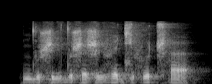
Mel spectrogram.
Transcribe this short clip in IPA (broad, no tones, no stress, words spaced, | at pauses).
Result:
nduʂi dʊʂɛʐɪ vɛd͡ʑɪfʊ ʈ͡ʂʰa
